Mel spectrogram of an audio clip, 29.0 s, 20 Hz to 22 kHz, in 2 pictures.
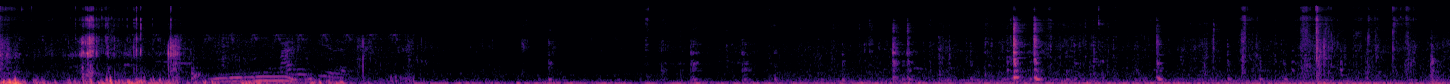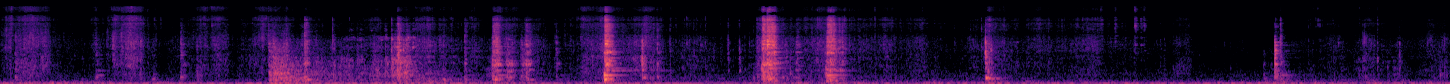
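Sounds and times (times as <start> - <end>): plastic bags rustling: 9.8 - 29.0.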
